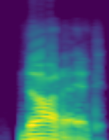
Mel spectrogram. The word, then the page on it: notate: American English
